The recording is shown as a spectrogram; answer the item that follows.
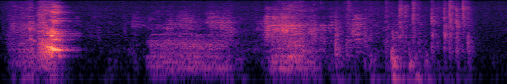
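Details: Pet dog indoors in a small room, angry while playing: one sharp loud bark, then two drawn-out low rumbling growls, ending in a run of short choppy growling bursts.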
